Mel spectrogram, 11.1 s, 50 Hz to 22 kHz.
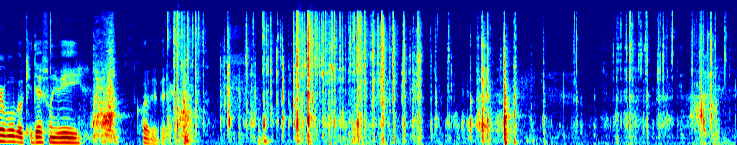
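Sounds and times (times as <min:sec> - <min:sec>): cards and cardboard rustling: 0:02.4 - 0:11.0.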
